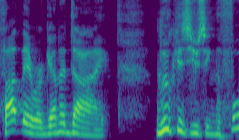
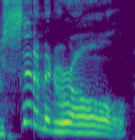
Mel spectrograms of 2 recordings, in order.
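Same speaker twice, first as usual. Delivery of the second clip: shouted out; slower than usual. Acted. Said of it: "for you to shout".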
